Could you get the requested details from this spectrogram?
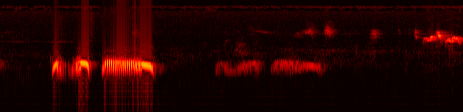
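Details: Decoy spotted dove with a thổ đồng voice calling in the thúc bổi style: a loud phrase of short notes and a long buzzy coo, followed by a quieter, distant-sounding coo phrase and a faint high chirp.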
